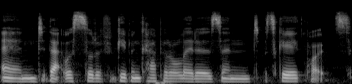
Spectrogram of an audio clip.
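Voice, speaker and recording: A woman speaks at a fairly quick pace with an Australian accent, her pitch very deep and low. Her tone is dark and mellow, and the recording is very clean with a silent background. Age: 50s. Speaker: anthropologist, associate professor. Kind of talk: interview conversation.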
